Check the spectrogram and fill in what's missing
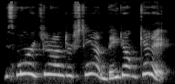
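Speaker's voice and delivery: high-pitched, loud mock complaint; protesting pupil. Pupil telling teacher younger kids won't understand, high protest. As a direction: imitate an exasperated pupil up high. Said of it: "you're like".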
